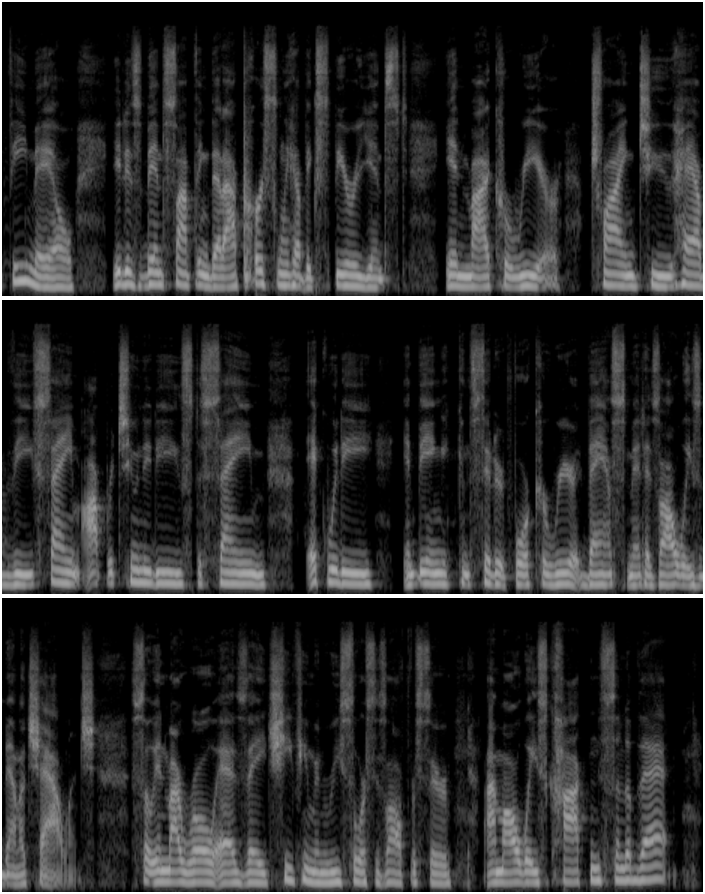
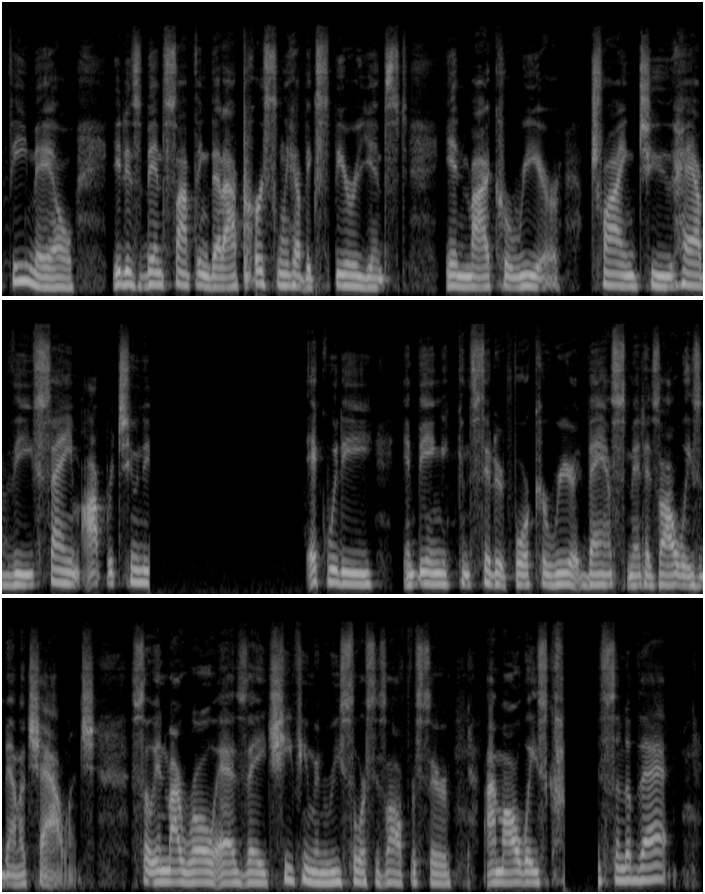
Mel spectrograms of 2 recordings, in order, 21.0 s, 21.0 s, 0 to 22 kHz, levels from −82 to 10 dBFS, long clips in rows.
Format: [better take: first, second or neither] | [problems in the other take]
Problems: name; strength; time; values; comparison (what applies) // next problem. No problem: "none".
first | audio cutting out; at 8.5 s for 1.5 s and at 20 s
